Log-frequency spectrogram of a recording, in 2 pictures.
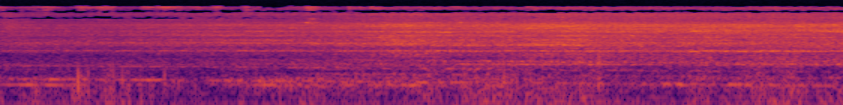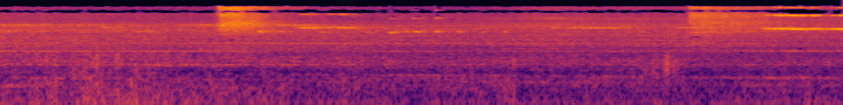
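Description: Tangara double-deck electric train running slowly past close by, its wheels rumbling over the rails with a steady hum, and thin high-pitched wheel squeal in the second half.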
